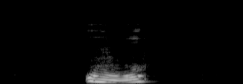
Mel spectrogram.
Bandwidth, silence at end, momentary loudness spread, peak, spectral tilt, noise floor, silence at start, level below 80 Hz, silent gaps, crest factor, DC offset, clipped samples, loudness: 7 kHz; 0.95 s; 12 LU; -12 dBFS; -11 dB/octave; -87 dBFS; 0.85 s; -64 dBFS; none; 18 dB; under 0.1%; under 0.1%; -25 LUFS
